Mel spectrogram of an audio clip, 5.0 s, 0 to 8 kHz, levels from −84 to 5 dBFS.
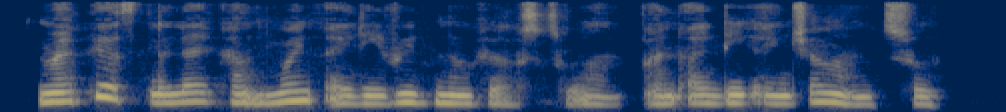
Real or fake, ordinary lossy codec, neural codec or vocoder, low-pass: fake; none; codec, 24 kHz, 1 kbps, SNAC; 7.2 kHz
